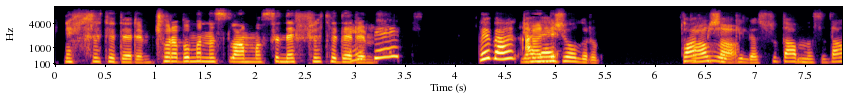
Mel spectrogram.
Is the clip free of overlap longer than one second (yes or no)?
yes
